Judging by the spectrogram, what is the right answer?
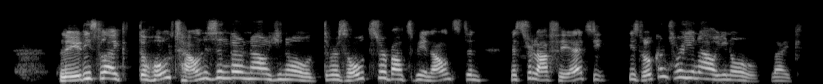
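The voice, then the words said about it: Shoddy put-on Irish accent. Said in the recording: “with the shoddy Irish accent”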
